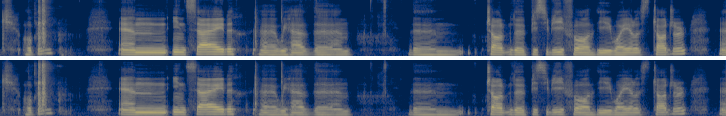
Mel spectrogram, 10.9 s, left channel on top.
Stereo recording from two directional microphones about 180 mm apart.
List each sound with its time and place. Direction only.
0.0 s a sound: 35° left (ahead or behind)
1.3 s speech: 35° left (ahead or behind)
7.2 s speech: 25° left (ahead or behind); by 10.9 s 45° left (ahead or behind)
